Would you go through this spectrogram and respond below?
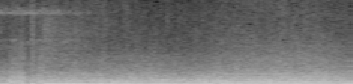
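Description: Race car in the Project Cars racing game braking and dropping to third gear, engine tone stepping through steady harmonic drones, loud and continuous throughout.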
